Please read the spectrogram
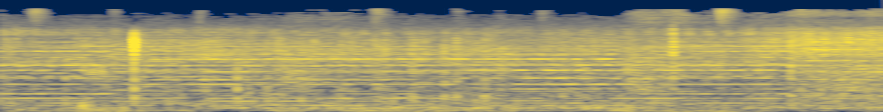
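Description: Background music with sustained chords and a few sharp percussion hits.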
